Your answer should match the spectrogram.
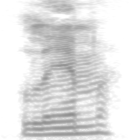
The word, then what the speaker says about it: limb: obtains in other languages it is mute in debt debter subtle doubt lamb limb Dum thumb climb comb womb it is used before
